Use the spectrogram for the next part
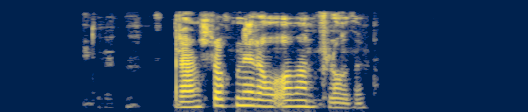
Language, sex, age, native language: Icelandic, female, 40-49, Icelandic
